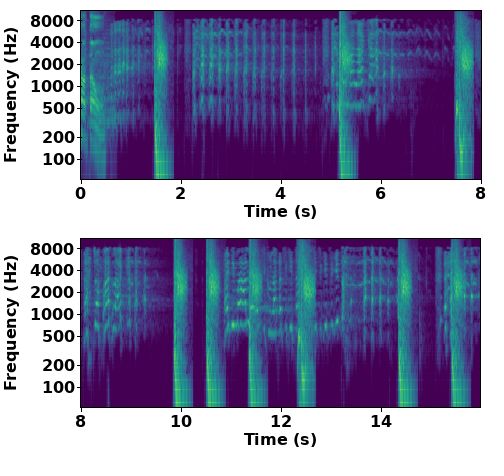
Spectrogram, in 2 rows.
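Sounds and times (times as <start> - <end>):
wooden stick whacks: 1.5 - 1.9, 7.5 - 7.9, 9.9 - 11.6, 12.4 - 12.7, 14.4 - 14.8, 15.4 - 15.6.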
